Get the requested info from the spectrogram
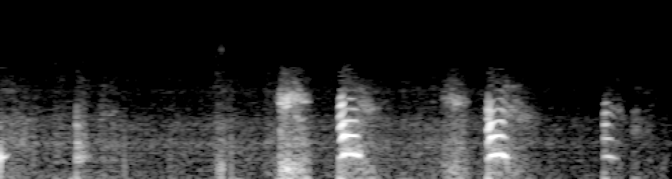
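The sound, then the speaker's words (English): A person imitates a small dog, letting out a handful of short, high-pitched yaps and whines at uneven intervals, fairly loud against a quiet background. “Now, little doggy style.”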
